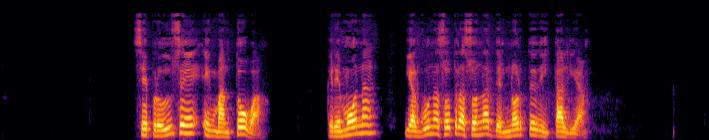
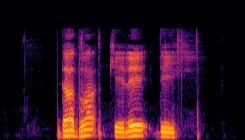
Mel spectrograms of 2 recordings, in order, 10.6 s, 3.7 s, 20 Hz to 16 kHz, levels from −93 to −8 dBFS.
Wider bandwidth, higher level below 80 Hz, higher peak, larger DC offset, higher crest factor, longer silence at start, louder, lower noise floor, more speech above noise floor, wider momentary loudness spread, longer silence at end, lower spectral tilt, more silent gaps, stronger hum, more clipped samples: first, 11.5 kHz vs 7.6 kHz; second, -68 dBFS vs -60 dBFS; first, -2 dBFS vs -6 dBFS; neither; about the same, 18 dB vs 18 dB; first, 2.05 s vs 0.85 s; first, -17 LUFS vs -23 LUFS; first, under -90 dBFS vs -67 dBFS; first, over 73 dB vs 45 dB; about the same, 9 LU vs 8 LU; first, 1.85 s vs 0.7 s; about the same, -7 dB/octave vs -7.5 dB/octave; neither; neither; neither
